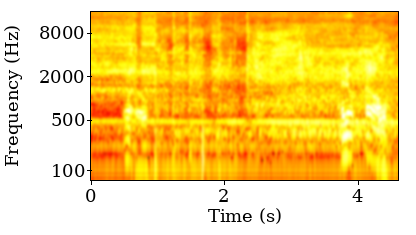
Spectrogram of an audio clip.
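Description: A Bissell PowerForce Helix Turbo vacuum cleaner drones loudly and steadily nearby, its motor whine constant while a person speaks briefly over it.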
